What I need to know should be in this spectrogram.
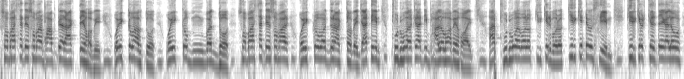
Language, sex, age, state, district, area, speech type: Bengali, male, 45-60, West Bengal, Nadia, rural, spontaneous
